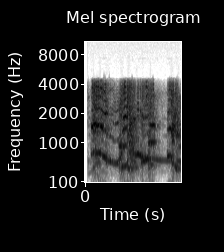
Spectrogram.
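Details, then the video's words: Male English Mastiff howling indoors, set off by dogs howling outside, with a rottweiler also howling behind him: loud, wavering, sliding howls in two bursts, voices overlapping in a dense chorus. "English Mastiff Howling"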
